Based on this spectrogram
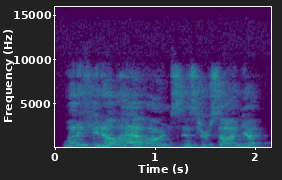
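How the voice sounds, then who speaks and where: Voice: mid-range voice, lively intonation, moderate pace, fairly bright tone, a little hiss or hum, close to an everyday voice. A performer voicing a friendly, childlike puppet sidekick in a children's show, playful and naive in manner. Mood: naive wonder. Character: Blue, friendly childlike puppet sidekick who loves singing. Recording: roomy echo, distant from mic.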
